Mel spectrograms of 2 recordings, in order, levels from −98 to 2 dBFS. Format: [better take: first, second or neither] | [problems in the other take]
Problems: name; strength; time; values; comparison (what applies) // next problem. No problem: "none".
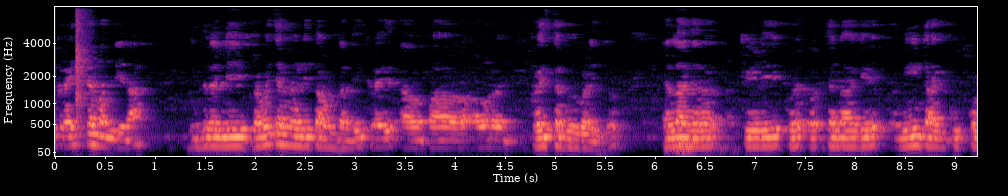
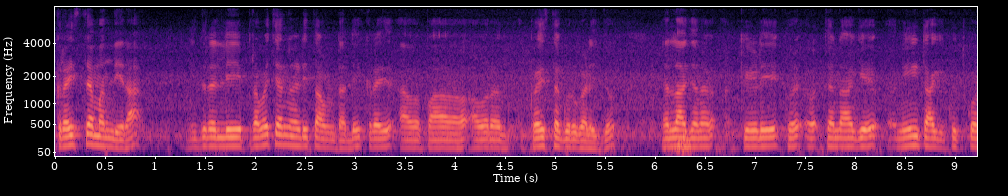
second | noise reduction (classical method WPE with log-MMSE)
